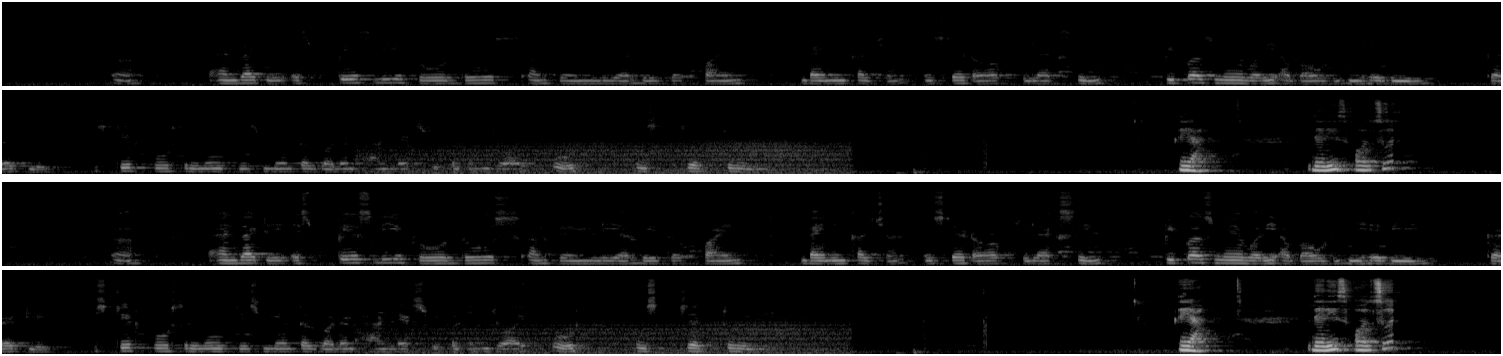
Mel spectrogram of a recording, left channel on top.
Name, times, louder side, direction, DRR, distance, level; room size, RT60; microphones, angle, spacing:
voice 1, 1.1-1.4 2.1-3.1 3.4-7.4 8.0-14.3 14.8-15.5 15.9-20.8 21.3-22.7, right 2 dB, 55° right, 1.1 m, -42 dB
sound 1, 18.5-23.5, left 1 dB, 25° left, 1.3 m, -53 dB
voice 2, 26.7-27.1 27.6-27.8 28.0-28.9, right 3 dB, 85° right, 1.1 m, -27 dB
26.5 x 21.5 x 7.4 m
head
